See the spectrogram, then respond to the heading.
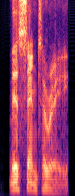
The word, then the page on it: mesentery: British English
